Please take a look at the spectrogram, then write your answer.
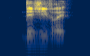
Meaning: to de-ice, defrost
- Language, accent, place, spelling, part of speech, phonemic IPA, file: French, France, Lyon, dégivrer, verb, /de.ʒi.vʁe/, LL-Q150 (fra)-dégivrer.wav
